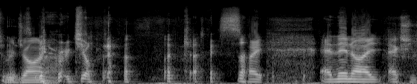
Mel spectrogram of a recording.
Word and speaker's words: Regina: Peace River and then over to place called Regina that's how you say it that's it that's how you say really that's how it isn't there a Gina no it's rejoin a job and then I actually drove into the u.s.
